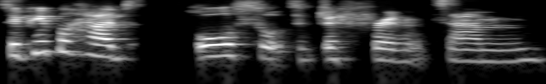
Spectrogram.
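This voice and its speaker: Here a woman speaks at a fairly high pitch. Her pace is moderate. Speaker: art history teacher. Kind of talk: online lecture. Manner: hesitant, many ums.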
